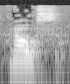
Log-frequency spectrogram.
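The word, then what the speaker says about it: λαός: 헬라어로는 라오스 이렇게 불러요. 저쪽에 있는 나라 이름 라오스 나라가 있는데 이게 발음이 같아요. 라오스.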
